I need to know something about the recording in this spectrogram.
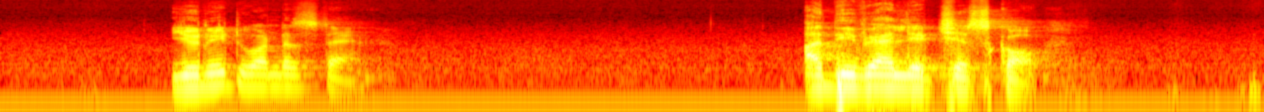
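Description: A middle-aged man speaks with emphasis into a microphone, in short bursts with pauses.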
